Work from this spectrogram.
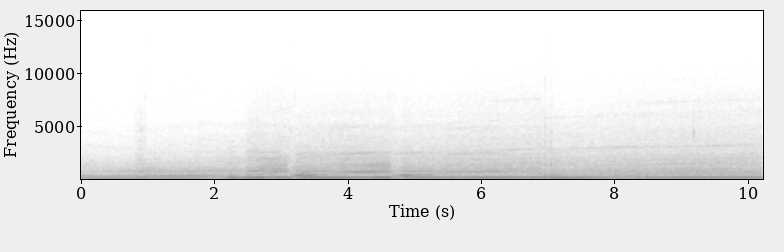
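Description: An IndyCar NXT race car in the iRacing sim at Portland, its steady high-pitched engine drone running continuously with small shifts in pitch as it changes gear along the track, with no voices.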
